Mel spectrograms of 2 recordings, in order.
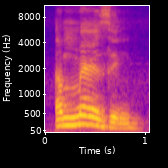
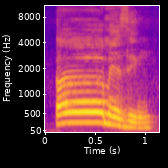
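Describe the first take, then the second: First: The stressed syllable is said without exaggeration. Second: The stressed syllable is heavily exaggerated.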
